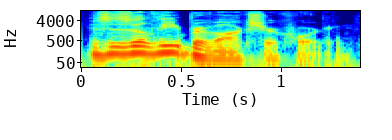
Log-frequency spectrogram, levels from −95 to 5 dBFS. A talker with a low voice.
Yes: low, 100 Hz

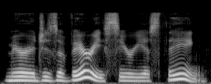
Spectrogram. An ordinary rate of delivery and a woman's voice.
Yes: average, 170 wpm; female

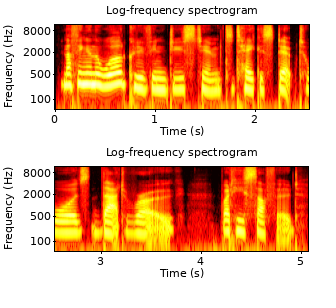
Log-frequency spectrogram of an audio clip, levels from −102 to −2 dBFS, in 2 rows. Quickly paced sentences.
Yes: fast, 215 wpm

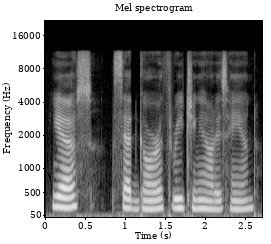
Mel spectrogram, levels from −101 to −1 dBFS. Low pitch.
No: medium, 185 Hz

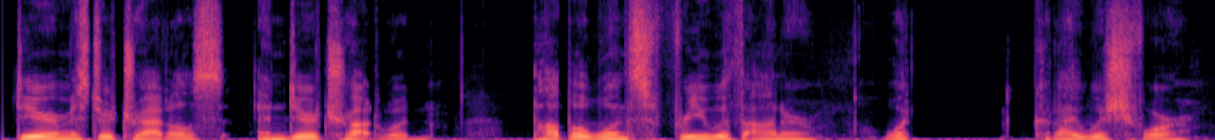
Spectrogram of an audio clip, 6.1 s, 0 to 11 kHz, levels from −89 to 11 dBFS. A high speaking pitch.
No: medium, 160 Hz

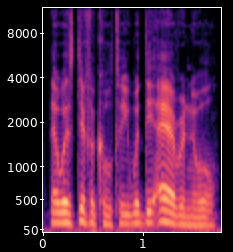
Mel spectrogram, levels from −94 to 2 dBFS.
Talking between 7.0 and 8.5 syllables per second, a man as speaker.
Yes: 8.0 syllables/s; male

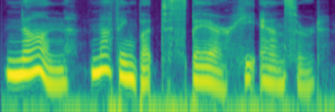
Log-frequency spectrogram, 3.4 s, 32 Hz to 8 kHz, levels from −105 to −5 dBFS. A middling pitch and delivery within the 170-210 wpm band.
No: medium, 165 Hz; slow, 90 wpm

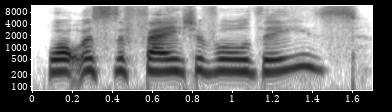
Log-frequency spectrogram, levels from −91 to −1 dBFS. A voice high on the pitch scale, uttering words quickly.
Yes: very high, 255 Hz; fast, 245 wpm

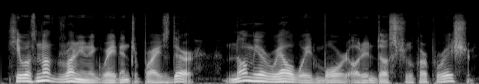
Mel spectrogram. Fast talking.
No: average, 190 wpm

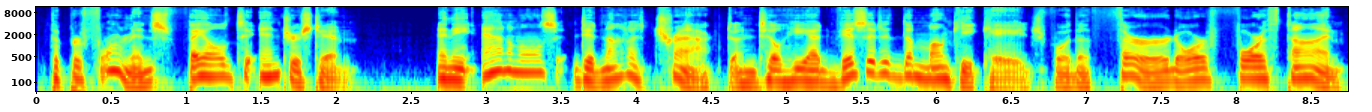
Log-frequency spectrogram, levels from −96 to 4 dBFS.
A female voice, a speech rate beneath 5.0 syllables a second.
No: male; 4.8 syllables/s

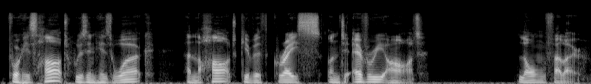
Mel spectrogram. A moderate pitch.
No: low, 100 Hz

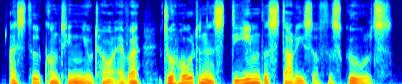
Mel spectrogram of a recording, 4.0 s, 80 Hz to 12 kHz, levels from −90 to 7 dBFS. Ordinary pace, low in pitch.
Yes: average, 195 wpm; low, 105 Hz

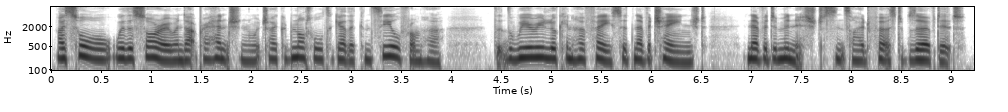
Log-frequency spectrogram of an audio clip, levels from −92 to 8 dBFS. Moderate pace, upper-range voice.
No: fast, 215 wpm; high, 205 Hz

